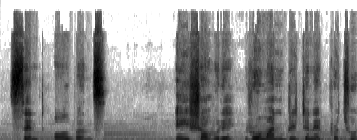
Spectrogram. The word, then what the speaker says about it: St Albans: এখন নামকরণ করা হয়েছে সেন্ট আলবানস বা এখানকার প্রোনাউন্সিয়েশন অনুযায়ী সেন্ট অলবানস এই শহরে রোমান ব্রিটেনের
